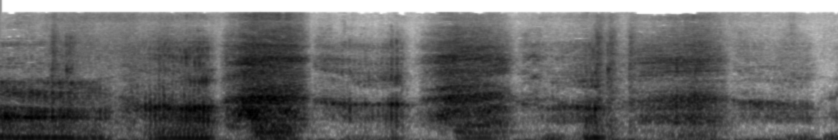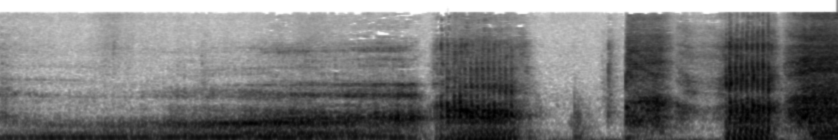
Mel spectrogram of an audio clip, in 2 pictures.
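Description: Fishing cat giving a series of short, harsh, throaty calls, with a pause in the middle, over a steady low hum.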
